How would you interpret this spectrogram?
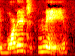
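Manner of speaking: usual speaking voice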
